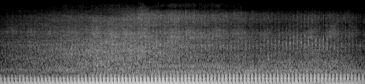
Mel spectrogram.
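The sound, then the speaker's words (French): A Yamaha MT-09 motorcycle engine rumbles loudly as it passes, its throaty pulsing note swelling toward the middle and easing slightly, with no talking over it. “Oh, t'as entendu la moto qui vient de passer ? Ouais, c'est une Yamaha MT-09.”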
